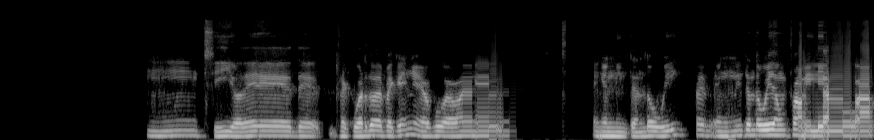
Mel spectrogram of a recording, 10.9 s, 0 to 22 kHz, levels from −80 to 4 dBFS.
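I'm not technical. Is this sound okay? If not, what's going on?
No. From 5.80 to 7.34 s, and again from 9.98 s to the end, the speech turns into a stiff, metallic buzz: robotic sound from repeated short buffers. The likely cause is that new audio arrived too slowly, so the player kept repeating a tiny slice of about 7.5 ms, skipping most of the real speech. That loop forces a steady 134 Hz hum. Unlike a dropout, the sound never goes silent; it keeps roughly following the speech.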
